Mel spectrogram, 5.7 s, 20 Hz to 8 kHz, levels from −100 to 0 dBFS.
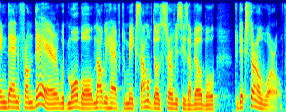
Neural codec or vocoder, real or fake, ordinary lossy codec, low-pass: none; real; Opus, 64 kbps; 7.2 kHz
